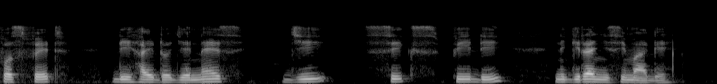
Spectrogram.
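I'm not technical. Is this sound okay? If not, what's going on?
No. Throughout the speech, the sound is dull and muffled, with nothing above 6.2 kHz, and it has a gurgling, grainy roughness. This is likely MP2 compression squeezed too hard: to save space it switches off the upper bands and describes the rest only coarsely.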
